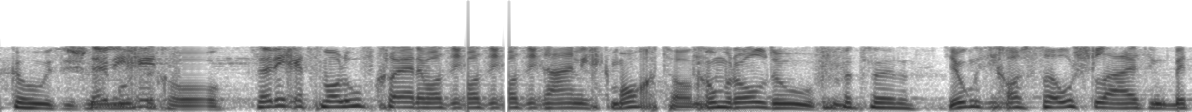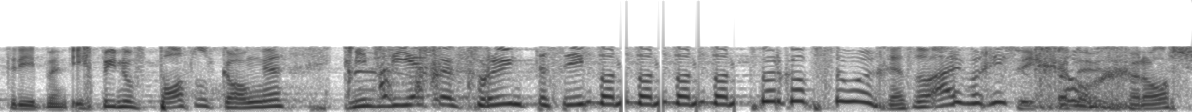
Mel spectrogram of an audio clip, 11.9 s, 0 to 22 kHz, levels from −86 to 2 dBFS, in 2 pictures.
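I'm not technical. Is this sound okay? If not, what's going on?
No. There are three kinds of problem in this sound.

From 0.92 to 1.06 s there is a call audio freeze. For about a tenth of a second the last sound is stretched into a brief fading buzz or hiss, and then the audio picks up exactly where it stopped. The likely cause is network packets arriving late. Unlike a dropout, nothing is lost. The sound simply pauses and then carries on, slightly delayed.

From 2.33 to 2.71 s, and again from 9.06 to 9.63 s, there is a CD stuck on one turn. The same short slice of about 0.19 s plays over and over, twice in the first spot and three times in the second, with a tiny break at each jump. This is different from the freeze because the sound repeats the same piece rather than stretching it. It gives the quick, even stutter of a skipping disc.

From 6.90 to 7.73 s there is a jitter buffer speed-up. 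The receiver trims away very small bits of sound to catch up after a delay, roughly a tenth of a second in total. That makes this stretch run about 10% fast, so it sounds rushed. The pitch stays the same, which is how you can tell it apart from a tape or record being played too fast.

Throughout, the sound has the muffled, phone-line quality of a call codec, with nothing above 4 kHz.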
